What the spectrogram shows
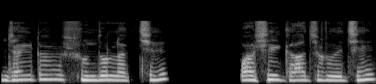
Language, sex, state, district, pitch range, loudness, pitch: Bengali, male, West Bengal, Jalpaiguri, 195-220 Hz, -18 LUFS, 200 Hz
